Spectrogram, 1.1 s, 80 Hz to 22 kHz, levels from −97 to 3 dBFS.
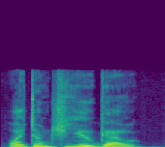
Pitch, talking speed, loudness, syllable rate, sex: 165 Hz, 215 wpm, -14 LUFS, 4.4 syllables/s, male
